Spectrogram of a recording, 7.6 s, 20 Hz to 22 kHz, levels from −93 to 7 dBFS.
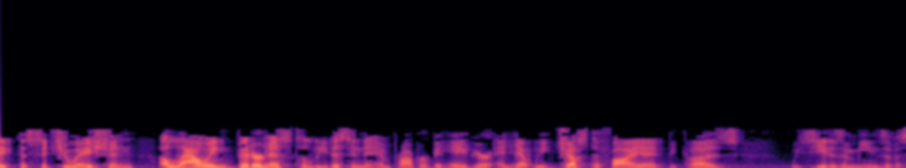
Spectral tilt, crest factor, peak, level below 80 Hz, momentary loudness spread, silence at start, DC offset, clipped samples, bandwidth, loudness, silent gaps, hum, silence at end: -7.5 dB/octave; 20 dB; -4 dBFS; -72 dBFS; 14 LU; 0 s; under 0.1%; under 0.1%; 5.4 kHz; -24 LUFS; none; none; 0 s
